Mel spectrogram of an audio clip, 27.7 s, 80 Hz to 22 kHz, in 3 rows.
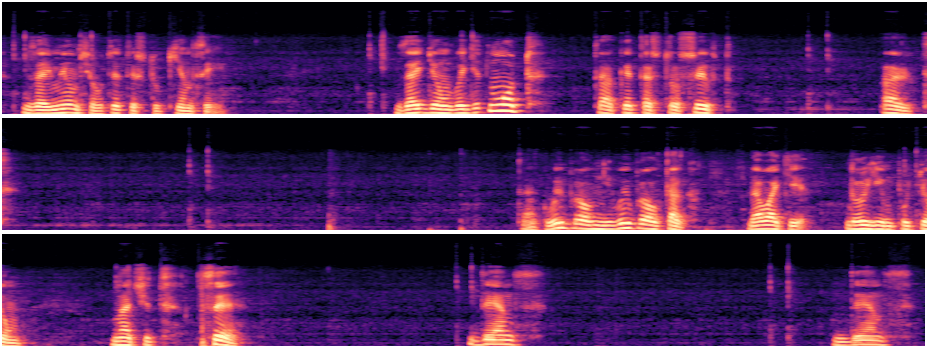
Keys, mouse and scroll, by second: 0.9 click, 3.8-5.0 drag, 8.1 alt+shift+click, 11.2 alt+shift+click, 18.6 click, 19.8 click, 20.5 c.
